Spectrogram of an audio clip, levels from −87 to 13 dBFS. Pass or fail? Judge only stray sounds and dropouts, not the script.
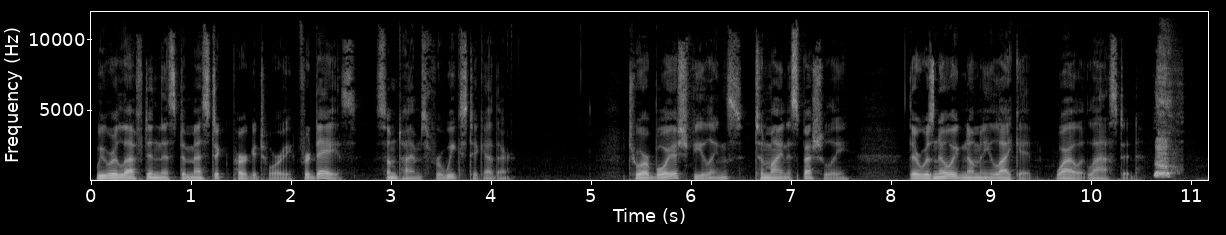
fail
